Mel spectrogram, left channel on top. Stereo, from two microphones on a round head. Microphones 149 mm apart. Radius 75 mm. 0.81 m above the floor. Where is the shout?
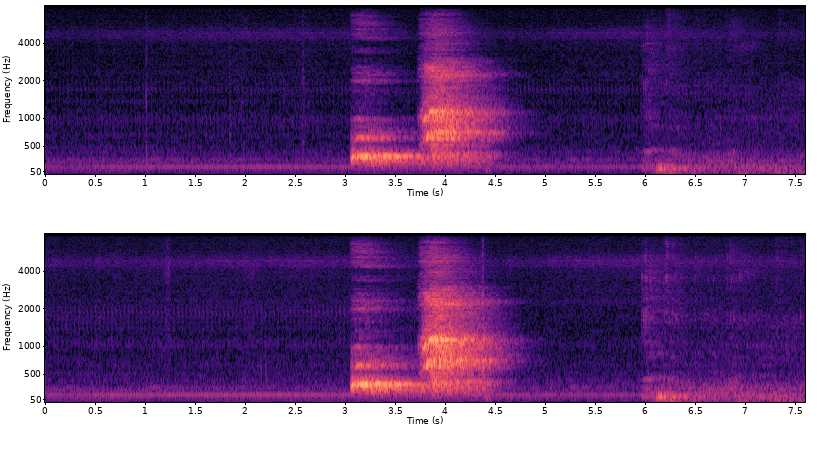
10° right (ahead or behind), 0.8 m.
